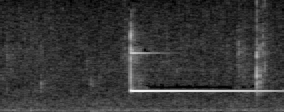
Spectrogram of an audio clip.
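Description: A single bright ding: one pure chime tone that starts sharply about a second in and rings on, fading slowly.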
